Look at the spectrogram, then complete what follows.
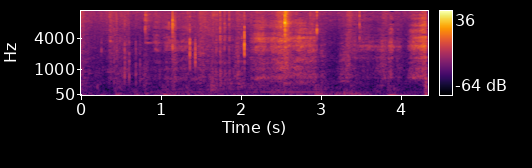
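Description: Quiet panting and hard breathing through the mouth from a tongue burning on very hot sauce, with small clicks and rustles.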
